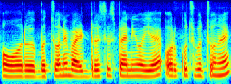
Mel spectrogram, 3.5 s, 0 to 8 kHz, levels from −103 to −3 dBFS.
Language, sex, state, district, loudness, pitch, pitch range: Hindi, female, Punjab, Pathankot, -15 LUFS, 190 Hz, 180-200 Hz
